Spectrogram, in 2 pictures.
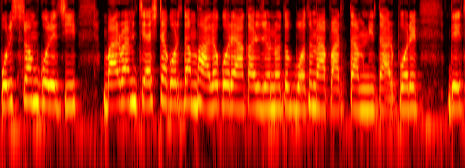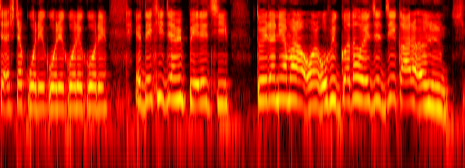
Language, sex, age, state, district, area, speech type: Bengali, female, 30-45, West Bengal, Purba Medinipur, rural, spontaneous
